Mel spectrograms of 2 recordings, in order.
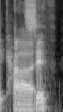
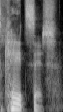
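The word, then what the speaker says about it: Cait Sith: to get it right I say cat Sith but it's Kate it Kate it oh yeah they do say Kate in this don't they Kate it it's actually uh it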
